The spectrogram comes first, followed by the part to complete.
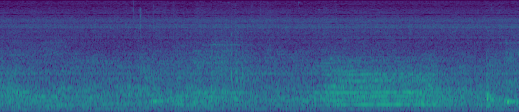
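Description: A bovine mooing once, one held call of a little over a second about four seconds in, over a steady background hum.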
